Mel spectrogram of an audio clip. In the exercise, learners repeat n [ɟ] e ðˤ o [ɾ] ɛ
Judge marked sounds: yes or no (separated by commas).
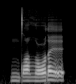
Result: no, yes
